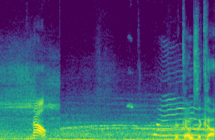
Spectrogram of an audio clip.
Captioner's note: siren wailing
